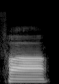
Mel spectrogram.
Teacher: নিচের ঠোঁটের ভিজে অংশ এবং সামনে উপরে দুই দাঁতের সাথে লাগিয়ে উচ্চারিত হয় ফা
